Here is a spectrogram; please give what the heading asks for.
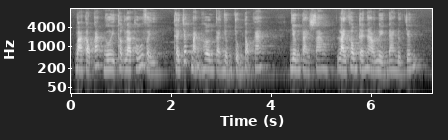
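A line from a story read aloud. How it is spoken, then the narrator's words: Gloating laugh. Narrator (Vietnamese): Dương Khai bật cười, như thể vui sướng trước nỗi đau của người khác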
